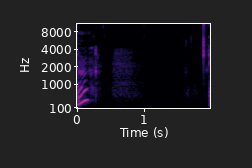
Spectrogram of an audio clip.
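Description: The end of a spoken word, then near silence broken by a faint, brief rustle and a single sharp click just before speech resumes.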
